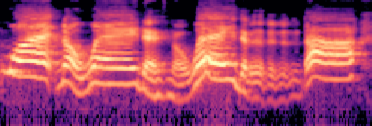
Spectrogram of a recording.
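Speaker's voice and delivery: high loud stunned husband; shocked disbelief. Retold or imitated. Husband hears she is pregnant, loud and stunned. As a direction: blurt out total shock.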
